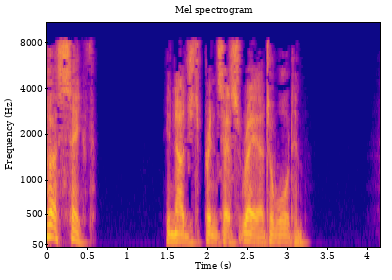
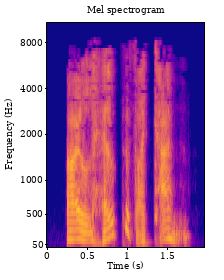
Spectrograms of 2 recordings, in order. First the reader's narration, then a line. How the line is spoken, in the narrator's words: the kindly man said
